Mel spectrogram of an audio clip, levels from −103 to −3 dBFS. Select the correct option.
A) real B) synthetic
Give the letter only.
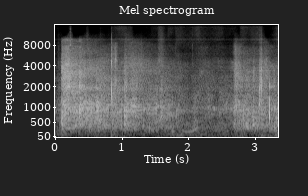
B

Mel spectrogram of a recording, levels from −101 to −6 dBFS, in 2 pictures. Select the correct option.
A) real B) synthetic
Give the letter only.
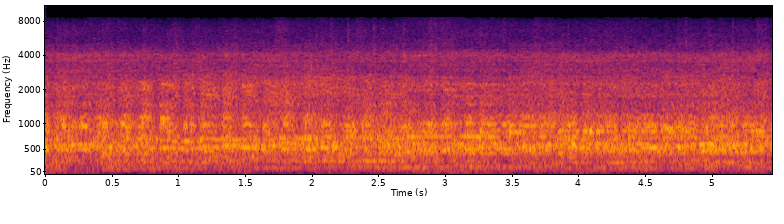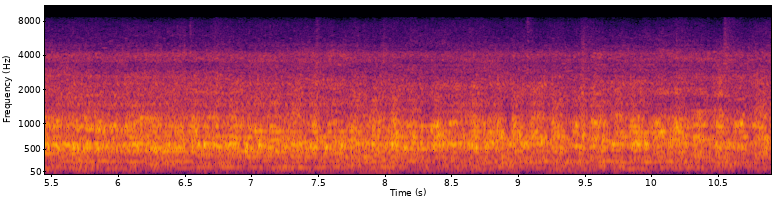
B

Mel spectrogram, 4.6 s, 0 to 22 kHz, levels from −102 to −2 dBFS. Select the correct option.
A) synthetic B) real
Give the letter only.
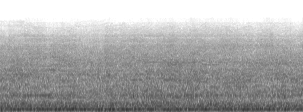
A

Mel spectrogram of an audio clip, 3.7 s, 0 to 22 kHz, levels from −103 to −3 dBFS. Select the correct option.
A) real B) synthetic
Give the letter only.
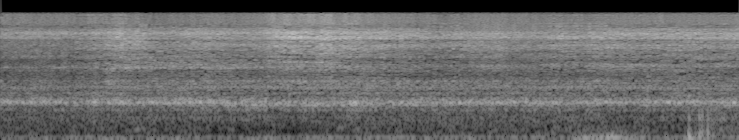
A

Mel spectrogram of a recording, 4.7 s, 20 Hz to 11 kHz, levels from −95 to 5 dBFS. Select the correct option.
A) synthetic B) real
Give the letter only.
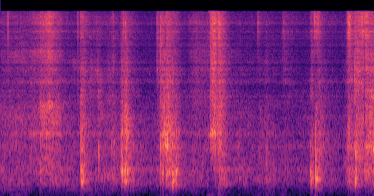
A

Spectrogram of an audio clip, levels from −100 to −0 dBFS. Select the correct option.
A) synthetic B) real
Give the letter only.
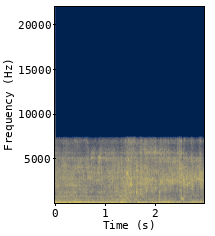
A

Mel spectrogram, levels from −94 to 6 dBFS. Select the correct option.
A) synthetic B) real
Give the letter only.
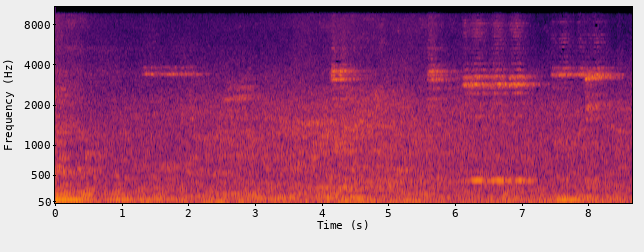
B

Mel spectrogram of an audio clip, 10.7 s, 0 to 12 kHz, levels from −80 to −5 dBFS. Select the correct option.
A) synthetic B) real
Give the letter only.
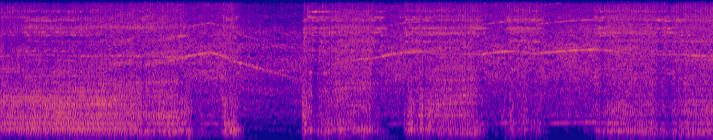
B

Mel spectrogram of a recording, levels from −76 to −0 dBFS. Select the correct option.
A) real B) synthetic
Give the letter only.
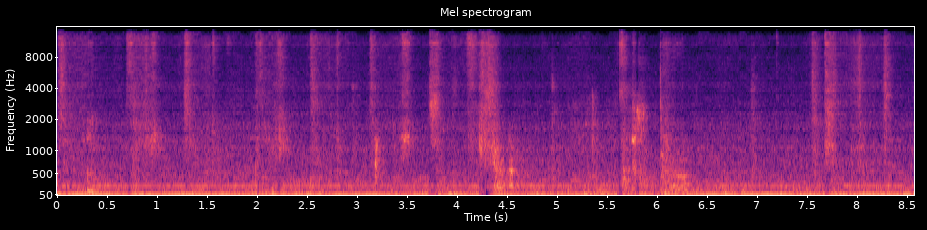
B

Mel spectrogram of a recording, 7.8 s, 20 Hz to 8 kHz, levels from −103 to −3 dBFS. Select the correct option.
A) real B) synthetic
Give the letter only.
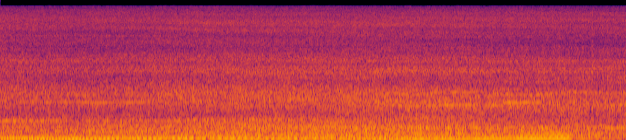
A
